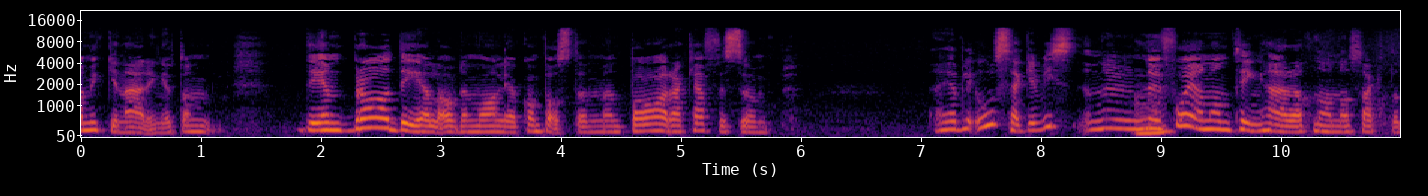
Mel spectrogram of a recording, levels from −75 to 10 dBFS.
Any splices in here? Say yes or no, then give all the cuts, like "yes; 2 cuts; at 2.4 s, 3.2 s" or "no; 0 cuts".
no; 0 cuts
